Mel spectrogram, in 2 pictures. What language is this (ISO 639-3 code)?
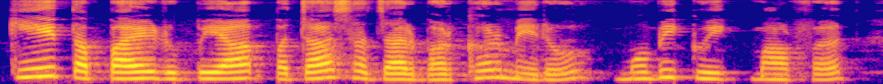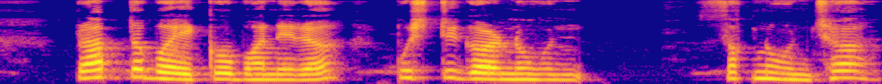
nep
